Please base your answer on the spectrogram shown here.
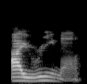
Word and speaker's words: Aryna: for you, or they say what the correct pronunciation is, but I couldn't find it. So I just Is that Aryna or Aryna? Aryna.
